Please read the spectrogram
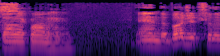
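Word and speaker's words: Monaghan: It stars Hugh Jackman, Liev Schreiber, Danny Houston, Will.i.am, Lynn Collins, Kevin Durand, Dominic Mahogany, Monahan, in my head, silent G, and I just said the G anyway.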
